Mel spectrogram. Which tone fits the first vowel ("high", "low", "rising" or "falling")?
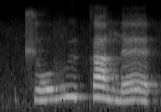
rising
